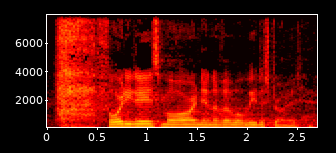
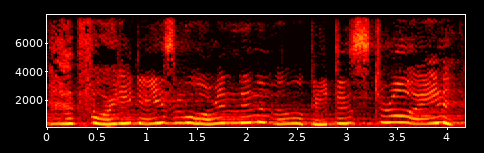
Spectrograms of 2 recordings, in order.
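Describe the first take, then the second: First: It is said in a half-hearted, reluctant tone. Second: It is said in a sad, sorrowful tone. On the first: The messenger does not care about the message. "Did he say it half-heartedly" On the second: The messenger grieves over the coming destruction. "Did he say it with sadness?"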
